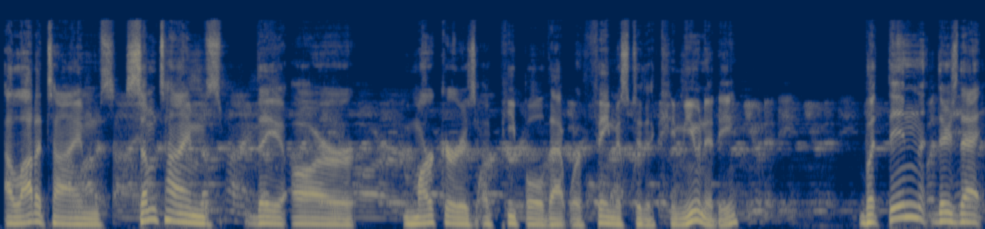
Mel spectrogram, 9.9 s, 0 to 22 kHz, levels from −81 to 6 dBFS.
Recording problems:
echo of what is said; noticeable; throughout; 600 ms later, 15 dB below the speech

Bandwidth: 15 kHz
